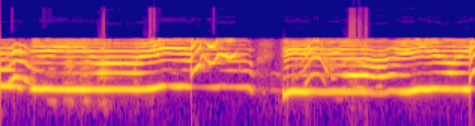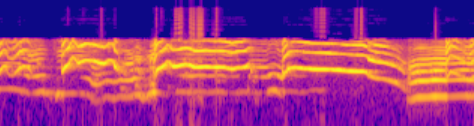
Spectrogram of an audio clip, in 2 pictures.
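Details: Chihuahua producing a long, wavering, howl-like whine that stays drawn out and nasal, bending up and down in pitch with yelping breaks, almost continuous for over nine seconds.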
